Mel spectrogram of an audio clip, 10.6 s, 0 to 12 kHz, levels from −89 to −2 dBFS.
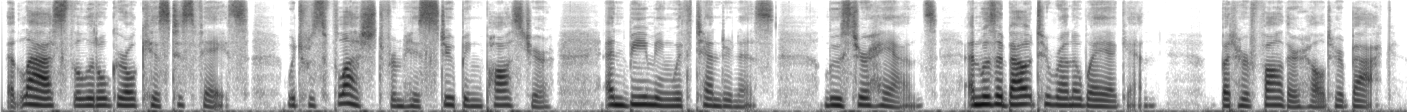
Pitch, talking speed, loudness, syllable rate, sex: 205 Hz, 200 wpm, -20 LUFS, 5.6 syllables/s, female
